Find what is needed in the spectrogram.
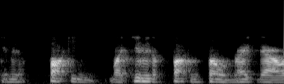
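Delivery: pissed-off, angry, demanding outburst. Retelling what he demanded while pissed: imitating someone angry. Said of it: "he was pissed or he was feeling something".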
